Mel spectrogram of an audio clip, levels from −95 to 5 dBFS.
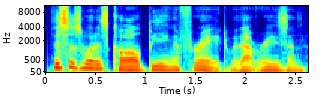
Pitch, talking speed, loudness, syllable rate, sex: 120 Hz, 205 wpm, -17 LUFS, 5.3 syllables/s, male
